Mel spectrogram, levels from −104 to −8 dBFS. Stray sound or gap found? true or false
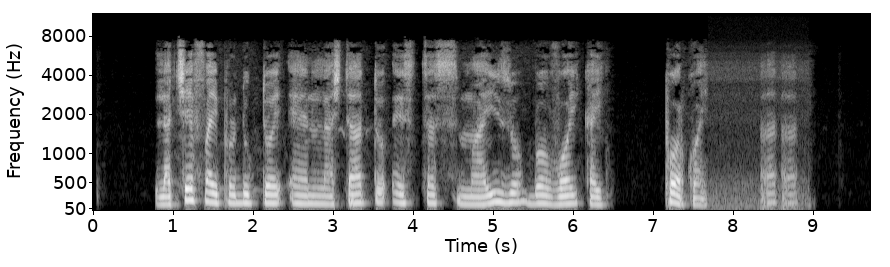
true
